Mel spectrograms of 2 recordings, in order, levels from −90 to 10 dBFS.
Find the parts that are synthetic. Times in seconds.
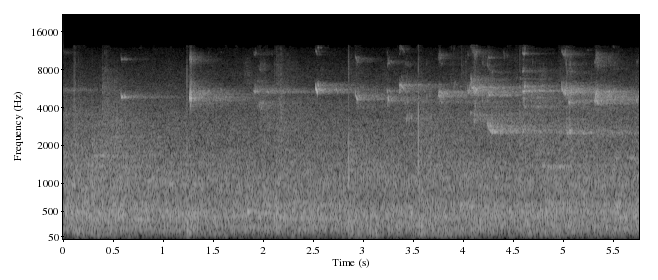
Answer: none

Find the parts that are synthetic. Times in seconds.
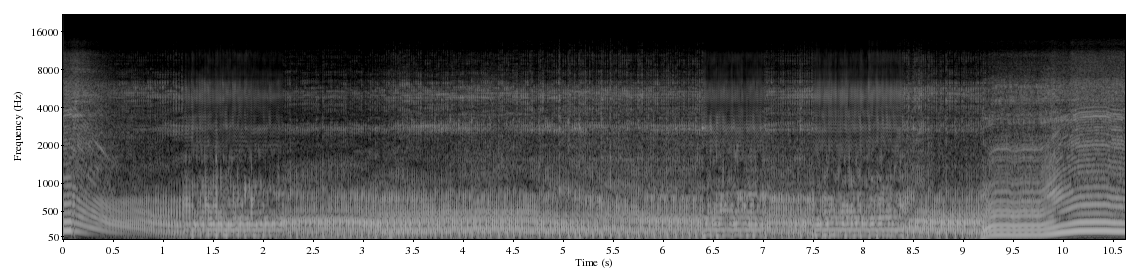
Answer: 1.2-2.2; 6.4-7.0; 7.5-8.4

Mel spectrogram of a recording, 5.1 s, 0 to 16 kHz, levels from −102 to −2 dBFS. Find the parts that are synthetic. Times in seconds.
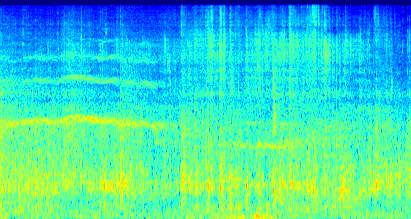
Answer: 1.4-3.8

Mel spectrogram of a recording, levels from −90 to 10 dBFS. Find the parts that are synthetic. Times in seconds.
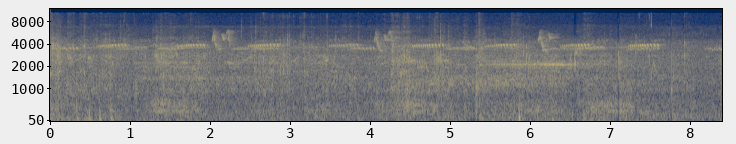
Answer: none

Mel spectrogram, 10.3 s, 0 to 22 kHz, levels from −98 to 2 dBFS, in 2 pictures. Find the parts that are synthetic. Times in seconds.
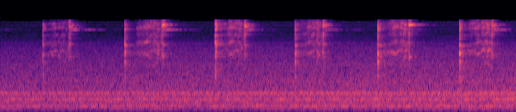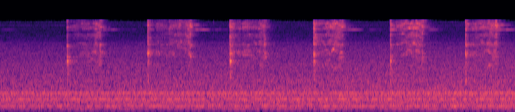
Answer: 1.4-1.9; 6.0-8.4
